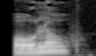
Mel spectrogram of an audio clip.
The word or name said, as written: orlog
